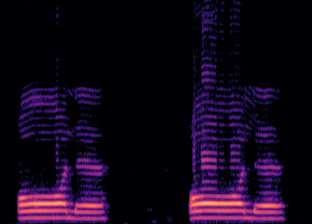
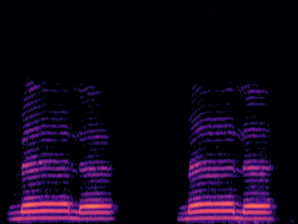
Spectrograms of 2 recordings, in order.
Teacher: Here, this qaf is heavy letter followed by alif. This alif, the sound of this alif must be heavy as qaf letter.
